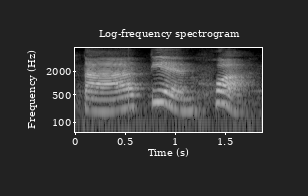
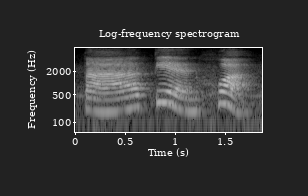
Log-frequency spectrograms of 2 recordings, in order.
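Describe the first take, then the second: The two takes are said the same way.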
